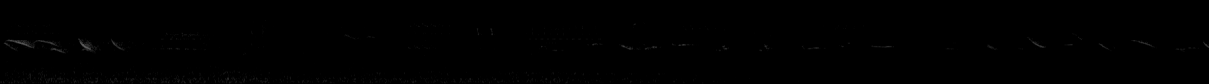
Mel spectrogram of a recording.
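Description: Faint birdsong: many short slurred chirps repeating throughout, with some buzzy notes higher up in the middle.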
